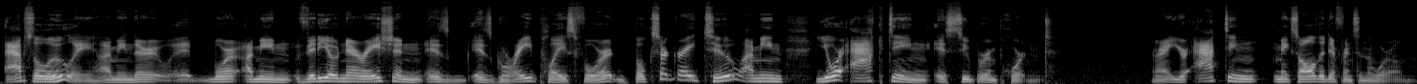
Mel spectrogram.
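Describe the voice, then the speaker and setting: A man's voice: medium pitch, lively intonation, a little slow, fairly bright tone, dry recording. Man, thirties, nasal, chatty and repetitive, dry close studio mic. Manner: chatty, repeats words, reads viewer questions aloud. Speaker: voice actor hosting a live Q&A. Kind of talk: casual livestream Q&A. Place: small home studio, indoors. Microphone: large studio microphone on boom arm.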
